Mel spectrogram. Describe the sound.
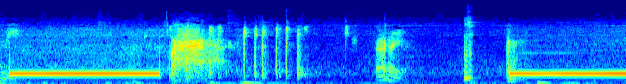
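Telephone ringing tone while placing a call: a long, steady tone opens, people talk briefly in the gap, then the same even tone returns and runs to the end.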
